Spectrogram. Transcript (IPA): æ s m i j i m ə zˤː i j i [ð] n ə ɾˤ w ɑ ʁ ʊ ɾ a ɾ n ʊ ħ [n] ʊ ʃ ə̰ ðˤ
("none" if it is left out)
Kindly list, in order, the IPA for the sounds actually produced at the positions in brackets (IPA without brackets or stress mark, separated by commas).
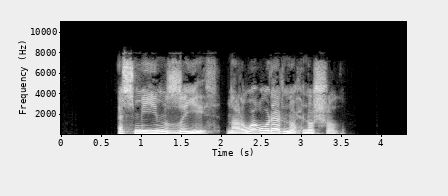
θ, n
